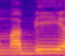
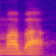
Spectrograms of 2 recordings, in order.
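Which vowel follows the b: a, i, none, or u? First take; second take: i; a. First: An i vowel follows the b. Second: An a vowel follows the b. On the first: "You can't say" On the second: "You can't say"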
